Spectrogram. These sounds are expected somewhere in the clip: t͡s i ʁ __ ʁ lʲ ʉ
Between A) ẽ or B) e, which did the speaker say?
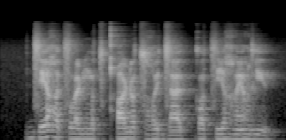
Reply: A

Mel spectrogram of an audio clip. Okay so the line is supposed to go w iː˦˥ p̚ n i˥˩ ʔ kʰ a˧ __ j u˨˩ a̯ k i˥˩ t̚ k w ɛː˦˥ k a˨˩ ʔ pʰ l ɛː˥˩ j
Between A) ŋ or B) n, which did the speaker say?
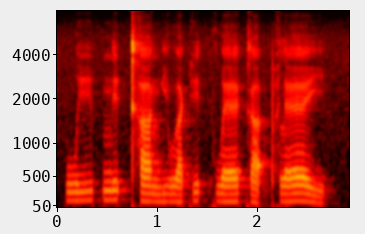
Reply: A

